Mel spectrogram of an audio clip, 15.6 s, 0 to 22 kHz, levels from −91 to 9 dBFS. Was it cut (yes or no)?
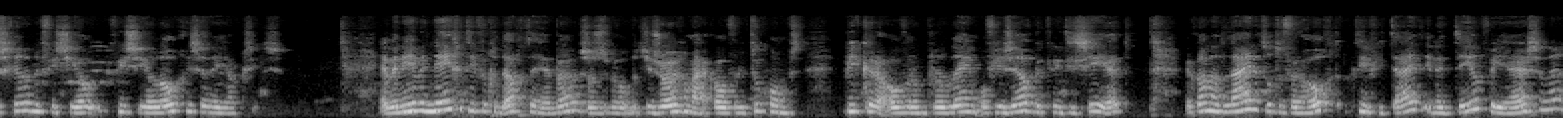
no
